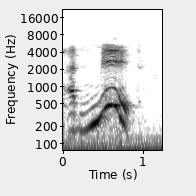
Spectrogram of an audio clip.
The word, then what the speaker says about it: admit: Mình đọc là admit, double. Nhấn âm có nghĩa là mình để dấu sắc vô chỗ đó. Admit. Mình đâu có đọc là admit. Đấy, khi nào các anh chị đọc admit, admit thì các anh chị khỏi double.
